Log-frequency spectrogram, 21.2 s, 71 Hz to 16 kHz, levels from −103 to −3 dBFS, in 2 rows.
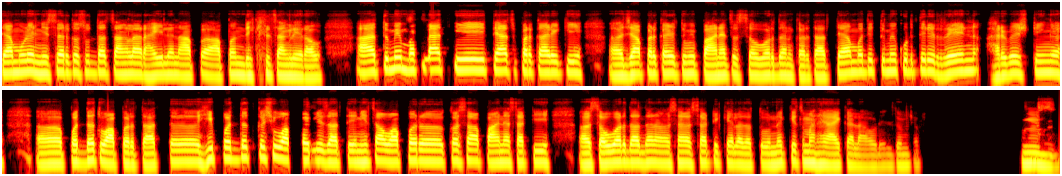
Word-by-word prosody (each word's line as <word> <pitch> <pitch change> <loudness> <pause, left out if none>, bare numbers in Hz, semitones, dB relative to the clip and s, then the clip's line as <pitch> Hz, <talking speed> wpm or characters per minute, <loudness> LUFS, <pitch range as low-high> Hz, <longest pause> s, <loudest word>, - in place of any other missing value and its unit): त्यामुळे 175 +2 +3
निसर्गसुद्धा 170 +1 0
चांगला 160 -1 +2
राहील 150 +1 -1
आणि 155 -1 -2
आप 140 +1 -1
आपणदेखील 145 +1 -1
चांगले 140 -2 +1
राहू. 130 0 0 0.4
अ, 170 0 +5
तुम्ही 220 +2 +2
म्हटलात, 205 0 +2
की 200 -1 +4
त्याचप्रकारे 180 -2 +2
की 170 -1 -2 0.5
ज्याप्रकारे 160 +1 +2
तुम्ही 165 -1 -1
पाण्याचं 150 +1 +2
संवर्धन 150 0 -1
करतात, 135 0 -1
त्यामध्ये 175 +3 +1
तुम्ही 190 0 -2
कुठेतरी 190 0 -2
रेन 185 +5 +2 0.2
हार्वेस्टिंग 165 +4 -2 0.4
अ, 140 +1 +2
पद्धत 165 +2 +2
वापरतात, 140 -2 +2
तर 165 0 +1
ही 185 - +1
पद्धत 195 +1 +1
कशी 205 +1 -1
वापरली 175 -3 +2
जाते 155 0 +2
आणि 160 0 -1
हिचा 165 +2 +1
वापर 170 +2 +2 0.2
अ, - - +1
कसा 170 0 +1
पाण्यासाठी 155 0 -1 0.3
अ, 140 0 +3
संवर्ध 155 +2 +3
धना 155 -1 -1
अ, 150 +1 -1
...साठी 150 -1 -3
केला 145 -1 -1
जातो. 135 +1 -5
नक्कीच 145 +2 -5
मला 150 -2 -1
हे 140 - -2
ऐकायला 130 -2 -7
आवडेल 120 +1 -13
तुमच्याकडून? 130 +2 -13 1.0
हं, 145 0 -2
हं. 125 -4 -7
155 Hz, 155 wpm, -21 LUFS, 145-175 Hz, 1.0 s, अ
